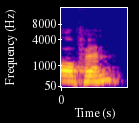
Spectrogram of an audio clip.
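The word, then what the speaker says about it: often: Of frequency tell how ऑफन, हाउ ऑफन, हाउ ऑफन नहीं, और how frequently N frequently an action is done, an action is done. अब देखिए इसमें हम ऑफेन, T silent रहता है इसमें, ठीक है, ऑफेन, इसको प्रायः ऑफेन।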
